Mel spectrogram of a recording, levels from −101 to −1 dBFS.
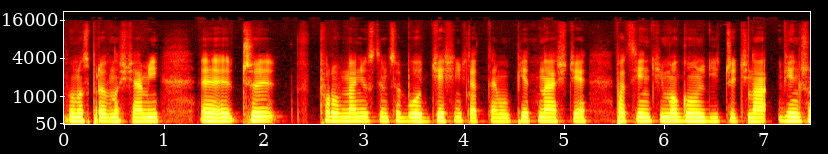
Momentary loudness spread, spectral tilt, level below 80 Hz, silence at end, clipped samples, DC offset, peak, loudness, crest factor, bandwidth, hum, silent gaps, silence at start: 7 LU; -7.5 dB/octave; -50 dBFS; 0 s; under 0.1%; under 0.1%; 0 dBFS; -17 LUFS; 16 dB; 12 kHz; none; none; 0 s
